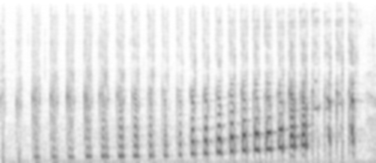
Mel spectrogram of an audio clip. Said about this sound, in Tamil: இப்படி கடிச்சுதா பெரிய ஓட்டையாயிடுத்து அந்த வலை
